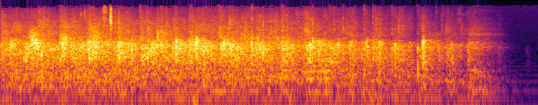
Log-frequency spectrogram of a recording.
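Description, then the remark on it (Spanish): A crowd applauds the young people steadily, a dense wash of many hands clapping at a fairly loud, even level for about four seconds before fading out quickly. “Denles un aplauso aquí a los jóvenes.”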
